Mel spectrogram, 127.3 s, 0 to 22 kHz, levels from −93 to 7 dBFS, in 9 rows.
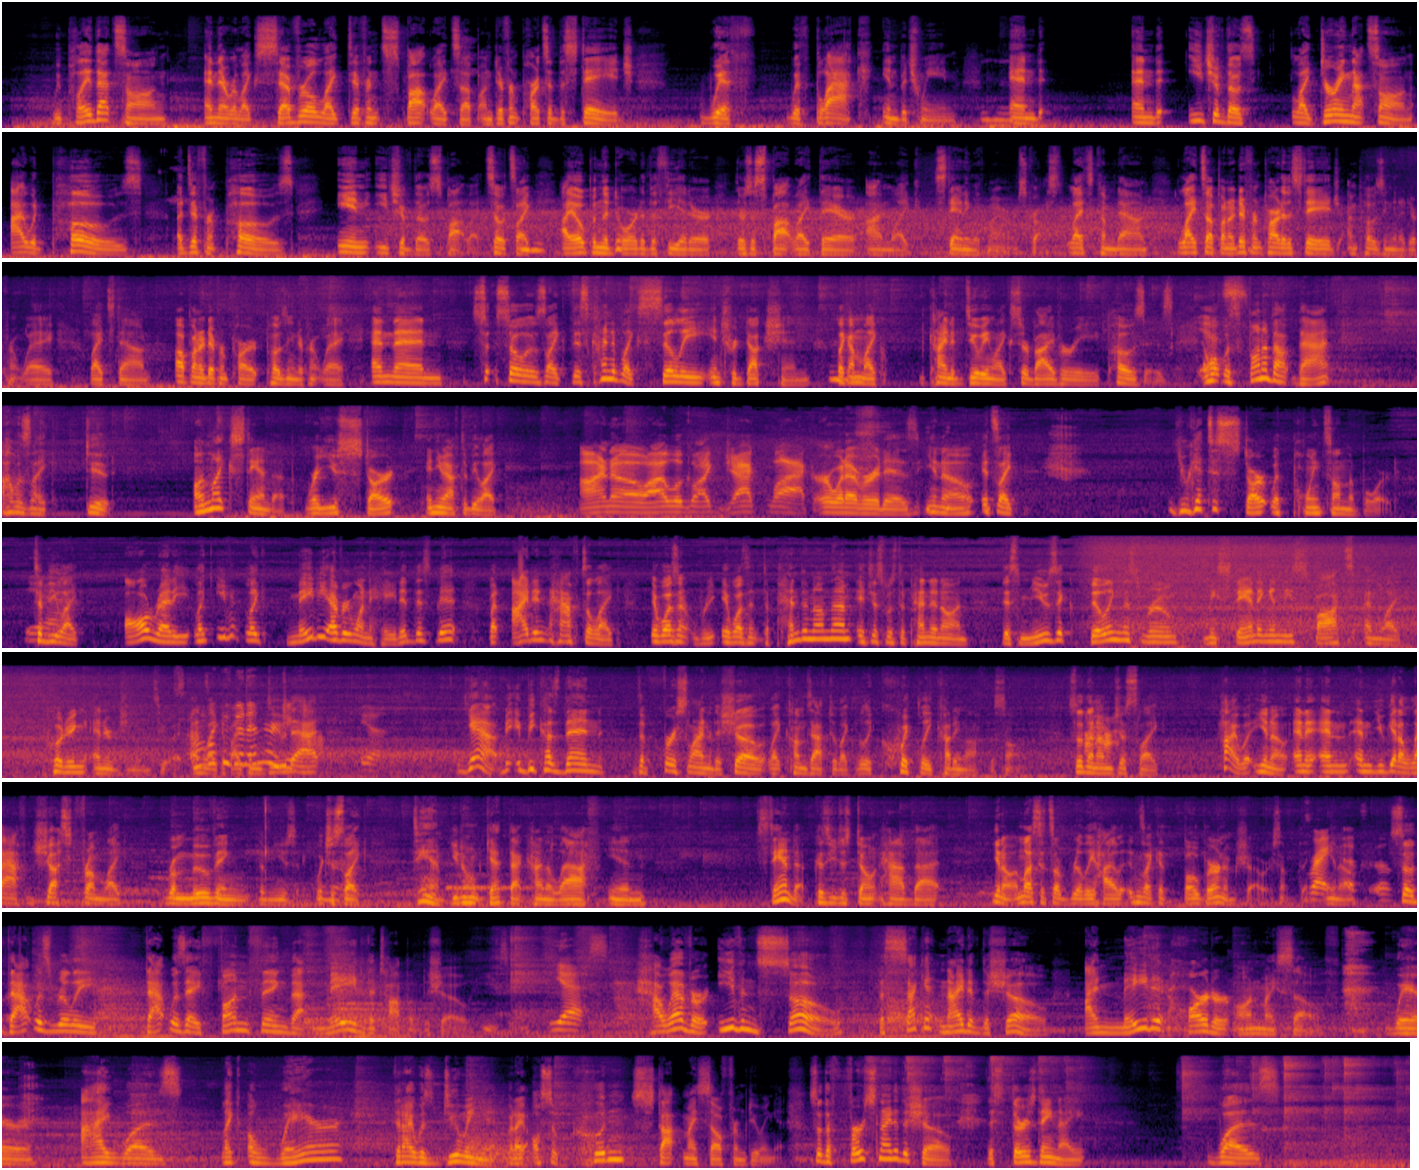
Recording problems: household noises; noticeable; throughout; 15 dB below the speech

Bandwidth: 14.5 kHz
